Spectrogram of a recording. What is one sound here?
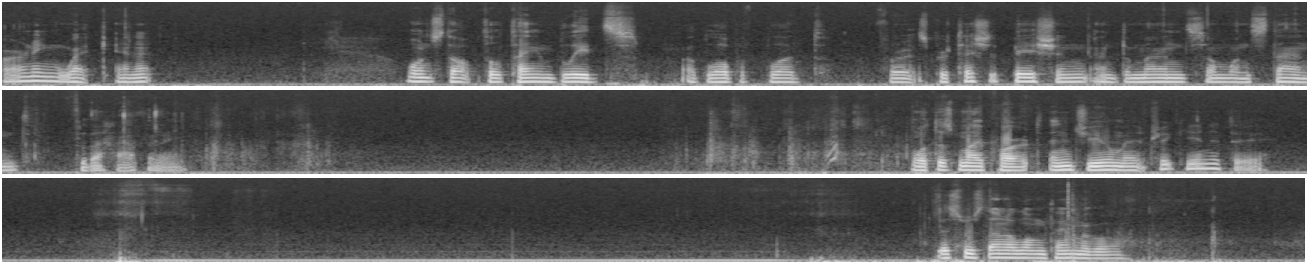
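A man talks calmly and close to the microphone, in bursts with pauses.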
